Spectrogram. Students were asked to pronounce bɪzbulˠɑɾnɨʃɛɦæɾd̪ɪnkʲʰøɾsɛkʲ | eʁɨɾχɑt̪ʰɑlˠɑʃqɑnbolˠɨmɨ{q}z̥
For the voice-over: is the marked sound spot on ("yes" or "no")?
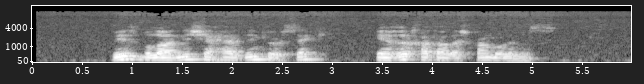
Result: no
